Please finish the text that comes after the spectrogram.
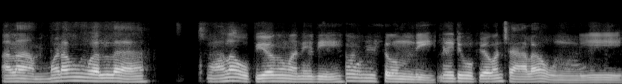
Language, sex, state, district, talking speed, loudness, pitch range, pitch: Telugu, male, Andhra Pradesh, Visakhapatnam, 105 wpm, -17 LUFS, 125-145 Hz, 140 Hz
